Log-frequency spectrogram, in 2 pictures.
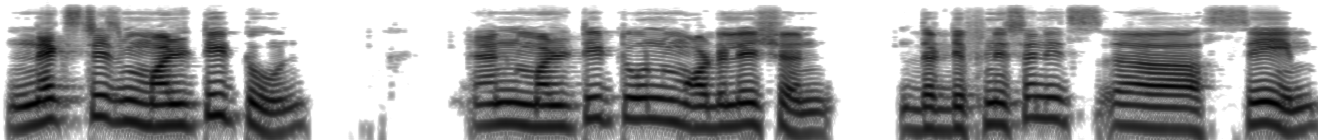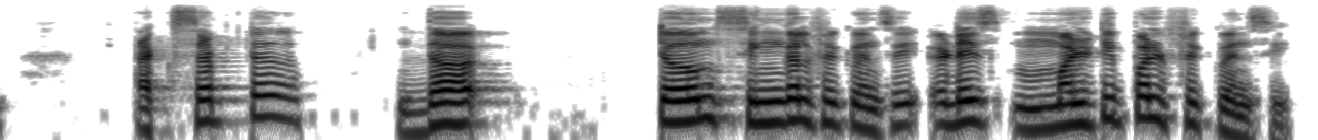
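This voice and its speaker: A man giving a classroom lecture, halting and repeating terms as he writes on the board. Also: high-pitched, bright, forceful tone, smooth.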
